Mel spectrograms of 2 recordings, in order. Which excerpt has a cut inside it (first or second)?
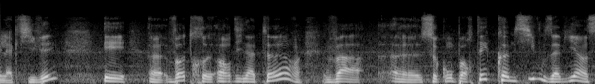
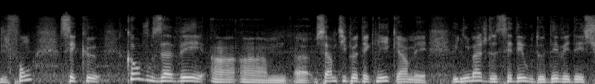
second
